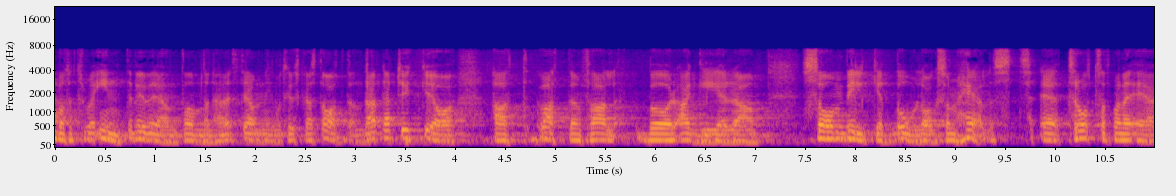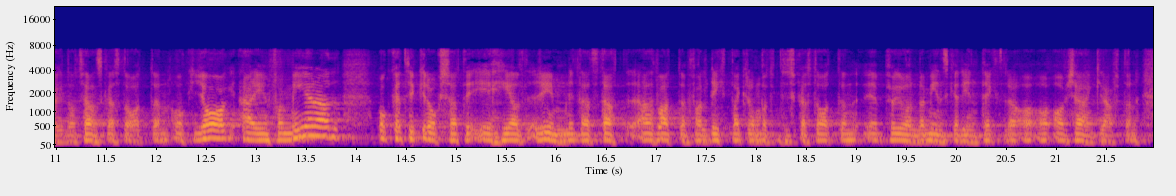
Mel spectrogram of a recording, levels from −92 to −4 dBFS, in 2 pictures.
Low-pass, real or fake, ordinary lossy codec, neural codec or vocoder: 7.2 kHz; fake; none; vocoder, 24 kHz, 100 mel bands, Vocos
